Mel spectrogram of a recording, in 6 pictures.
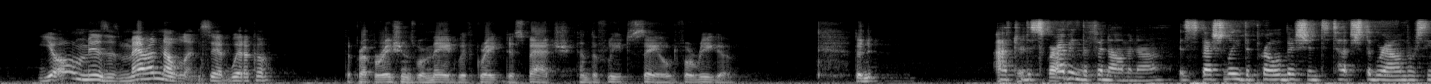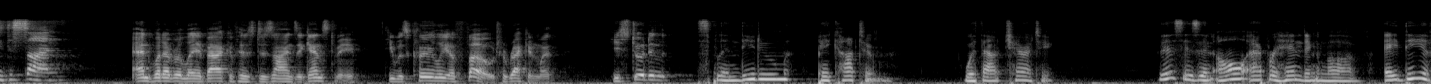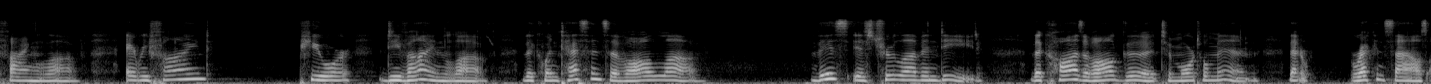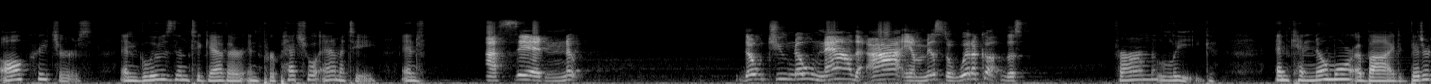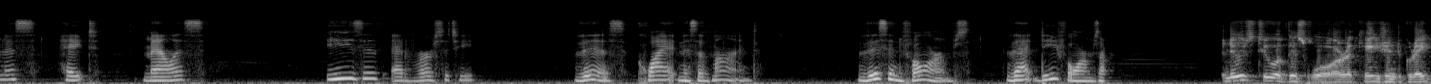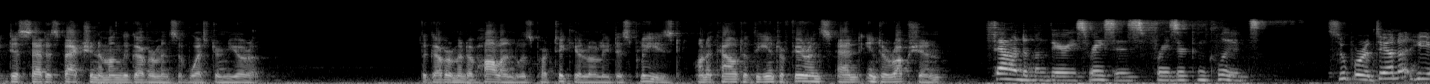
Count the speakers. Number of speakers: five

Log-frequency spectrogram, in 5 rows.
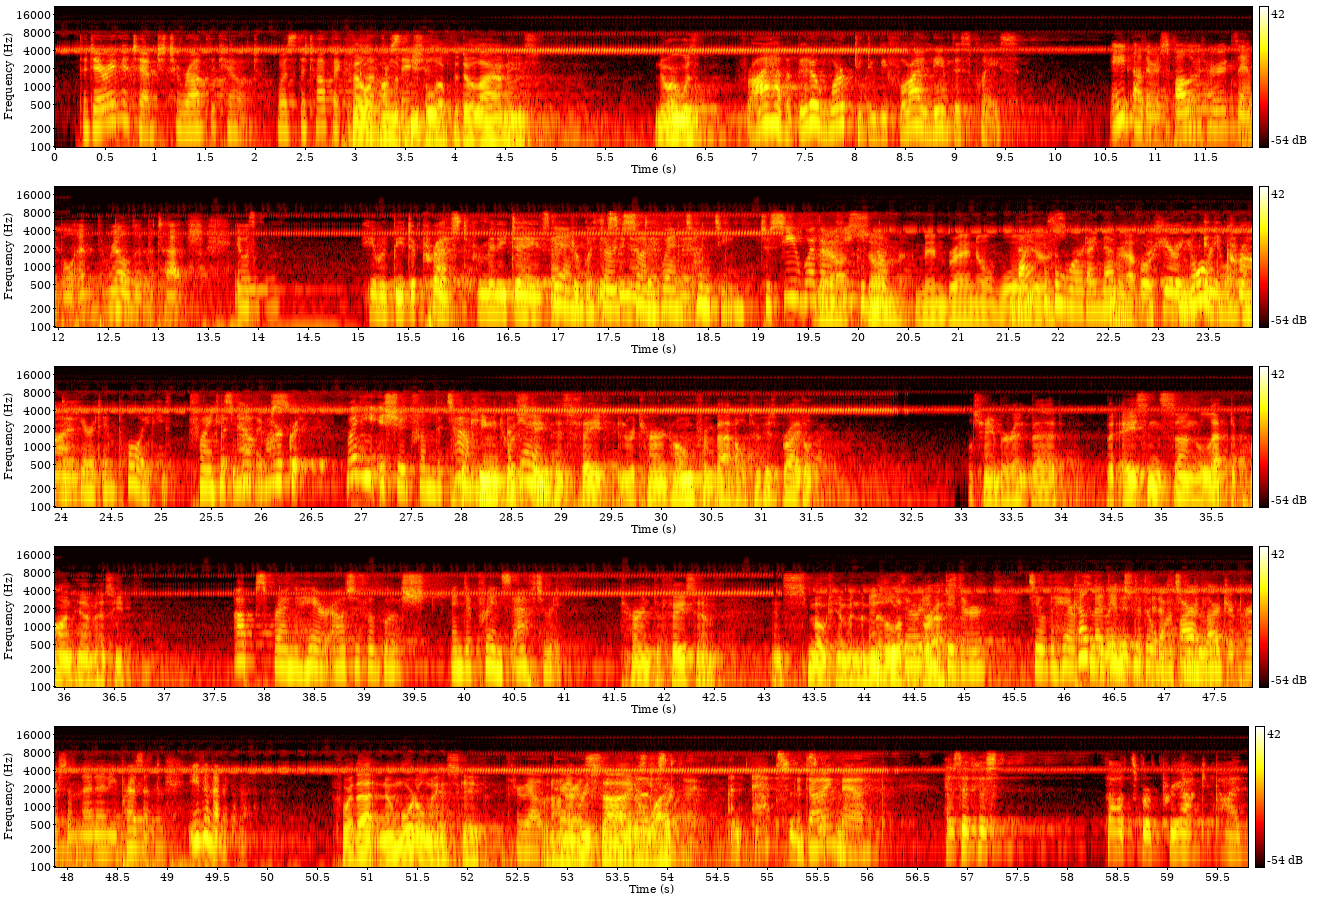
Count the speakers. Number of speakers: eight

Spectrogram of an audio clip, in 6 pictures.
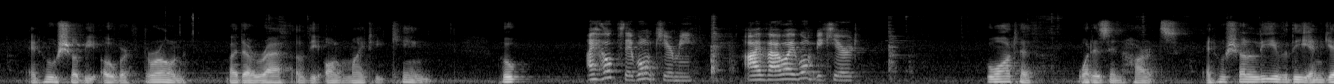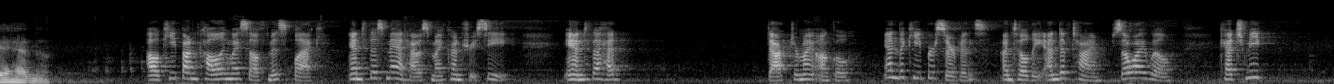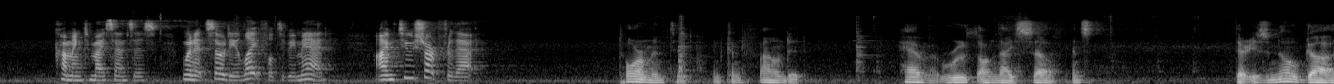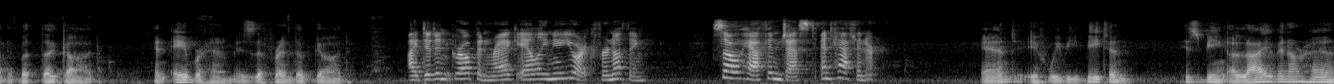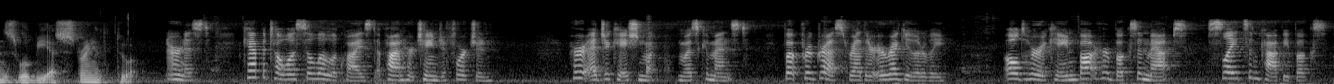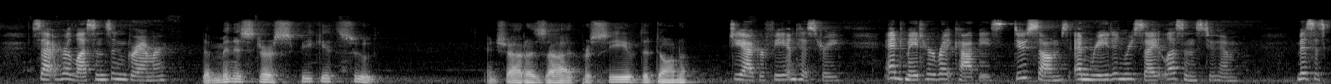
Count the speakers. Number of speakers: two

